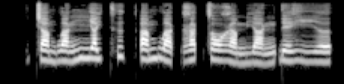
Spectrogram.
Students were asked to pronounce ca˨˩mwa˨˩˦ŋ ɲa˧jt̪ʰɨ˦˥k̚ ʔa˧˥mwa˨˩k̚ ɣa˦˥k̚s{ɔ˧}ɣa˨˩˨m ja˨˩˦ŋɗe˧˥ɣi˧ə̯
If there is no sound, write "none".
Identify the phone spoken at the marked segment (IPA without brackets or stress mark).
ɔ˧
